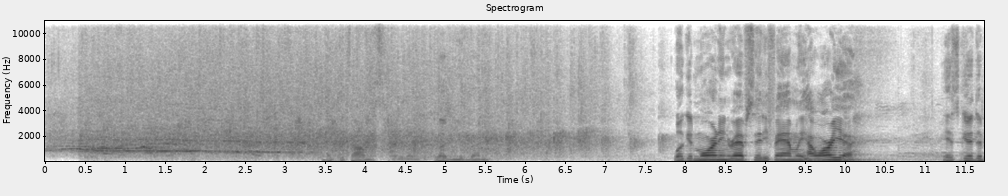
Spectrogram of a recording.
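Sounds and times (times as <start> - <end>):
church congregation applauding to welcome a pastor: 0.0 - 8.5
speech: 3.5 - 5.7, 7.9 - 10.3, 11.2 - 11.7.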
